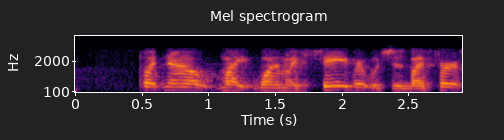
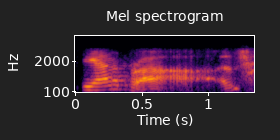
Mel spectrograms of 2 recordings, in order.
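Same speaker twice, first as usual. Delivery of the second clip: teasing imitation of her accent, very drawn out; mimicked accent with a long, broad vowel in Braz; Deanna's accent; much slower than usual. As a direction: stretch the name slowly in a mimicked accent. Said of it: "it's 'cause the way she talks".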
